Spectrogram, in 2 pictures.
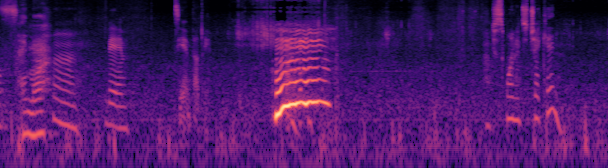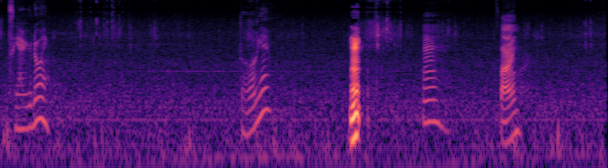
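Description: A young man speaks calmly and warmly.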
